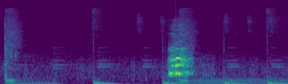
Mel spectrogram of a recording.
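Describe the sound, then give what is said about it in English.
A dog barking in a few short, fairly faint bursts spaced irregularly, with one broader, noisier bark near the middle and quiet gaps between. “I just noticed that this mic is picking up all the dog's noise. That's pretty cool. I'm sorry for the barking dog”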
